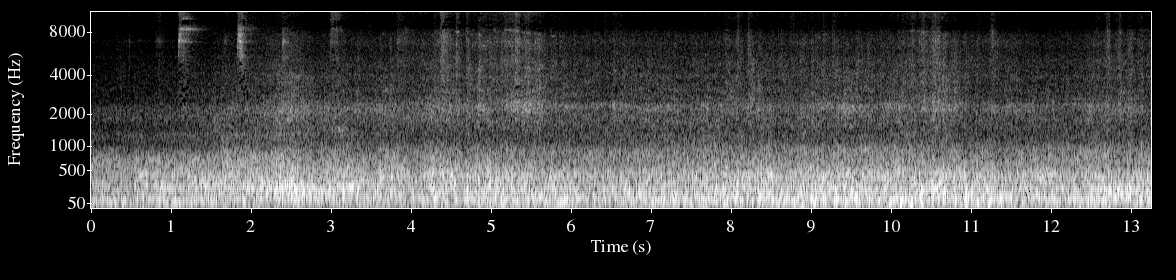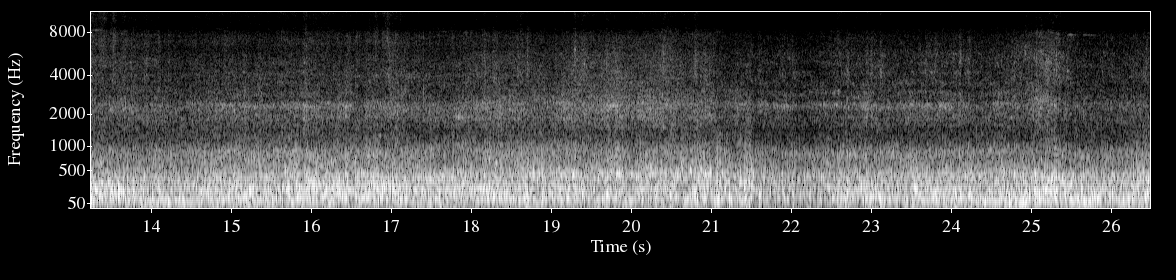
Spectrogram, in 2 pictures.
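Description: Humsafar Express passenger train running through a station at speed: a loud, steady rush of wheels on rail with a clatter of clicks over the rail joints. It grows louder over the first couple of seconds as the train arrives, then holds as the coaches stream past.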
